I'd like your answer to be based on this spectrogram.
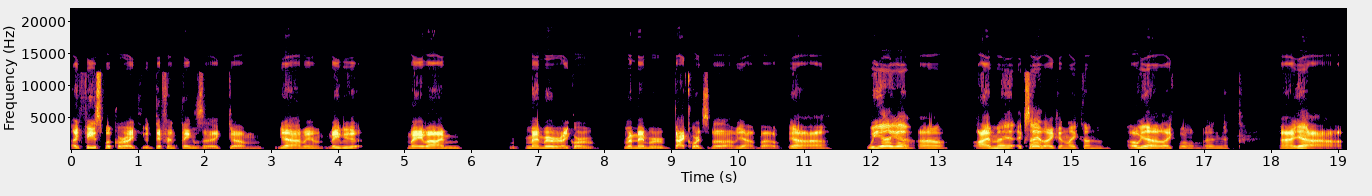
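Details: Aphasia in an adult man after a hemorrhagic stroke from an arteriovenous malformation at age 20, years into recovery with speech much improved over the past three years; many fillers and broken phrasing.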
